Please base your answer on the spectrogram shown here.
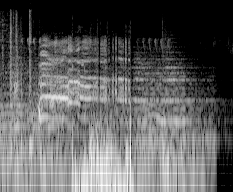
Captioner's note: screaming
